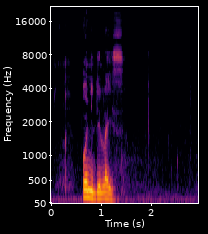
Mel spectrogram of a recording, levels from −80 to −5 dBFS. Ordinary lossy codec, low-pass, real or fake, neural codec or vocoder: none; 19.8 kHz; real; none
